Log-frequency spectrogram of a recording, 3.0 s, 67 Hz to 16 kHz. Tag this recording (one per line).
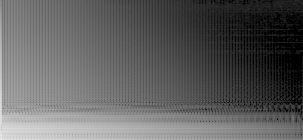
mam
adx-1
analog
singleshot
drumbrain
